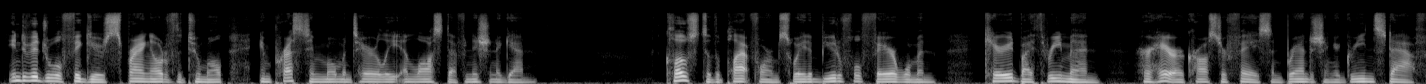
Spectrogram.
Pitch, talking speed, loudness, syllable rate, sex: 120 Hz, 155 wpm, -21 LUFS, 5.3 syllables/s, male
